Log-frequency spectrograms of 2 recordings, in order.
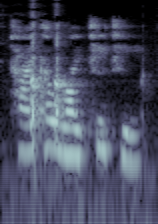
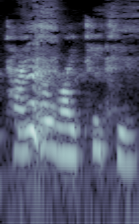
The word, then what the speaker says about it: Taika Waititi: Taika Waititi. Taika Waititi. Taika Waititi. – Don't forget your public service announcement from this episode is to proper pronunciation of names, such as... – Taika Waititi.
